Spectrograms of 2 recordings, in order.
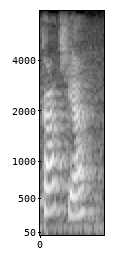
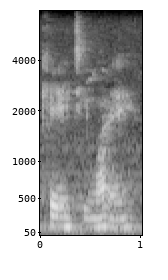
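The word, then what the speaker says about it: Katjaa: Her name is Katya. They spell it strange because you would just think it's K-A-T-I-A. Or K-A-T-Y-A.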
